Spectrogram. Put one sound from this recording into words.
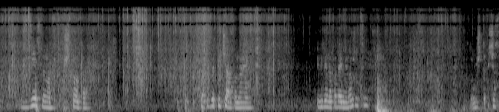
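Bubble wrap crinkles as a package is handled.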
